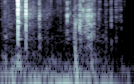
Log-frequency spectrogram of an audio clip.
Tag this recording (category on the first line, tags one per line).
Sound effects > Experimental
bones
foley
onion
punch
thud
vegetable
